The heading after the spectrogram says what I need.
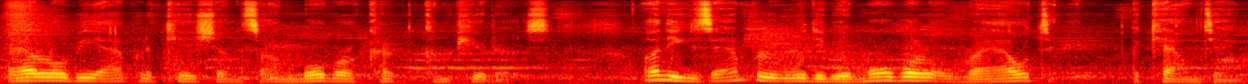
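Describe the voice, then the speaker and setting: A middle-aged man with a Korean accent and Korean as his first language reads an article aloud in English to practice, hesitating often with fillers and stopping to repeat phrases he likes. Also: medium pitch. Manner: hesitant, frequent uh fillers, pauses to savor phrases. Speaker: English learner reading aloud. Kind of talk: self-study reading practice with commentary. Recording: noticeable background noise.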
